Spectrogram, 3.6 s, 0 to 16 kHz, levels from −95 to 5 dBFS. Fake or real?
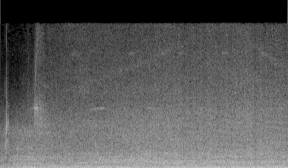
real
